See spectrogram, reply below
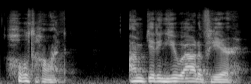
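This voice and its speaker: A man's voice: medium pitch, moderate pace, pitched above the performer's own voice, close to an everyday voice. A man doing a choked, stubborn young pegasus mare. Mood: urgent. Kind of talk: storybook reading.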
